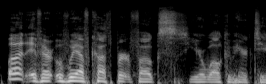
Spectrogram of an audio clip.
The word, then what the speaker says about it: Cuthbert: the pronunciation of it so it makes me think that cute Bert is the right way but if we have cuthbert folks you're welcome here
